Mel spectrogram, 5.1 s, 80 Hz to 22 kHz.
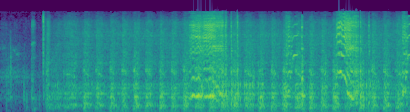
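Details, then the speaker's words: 1993 Saab 9000 CSE Turbo, dead six months, with its water-flooded engine computer plugged in and a battery booster attached: the starter churns unevenly for several seconds but the engine never fires. Crank, no start. "of course not that would be too cool now it does have traction control TCS control nope no luck"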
